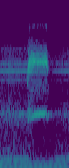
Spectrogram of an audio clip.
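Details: One drawn-out hissing screech, just under half a second, from an owlet begging its parent for dinner, with a low constant hum.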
